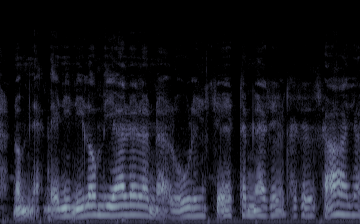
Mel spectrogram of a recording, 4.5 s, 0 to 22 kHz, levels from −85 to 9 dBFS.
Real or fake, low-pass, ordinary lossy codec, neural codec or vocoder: real; 19.8 kHz; none; none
